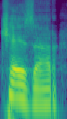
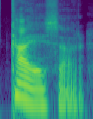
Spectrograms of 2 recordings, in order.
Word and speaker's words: Caesar: At least tell them it's not Cesar, it's Caesar in period.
